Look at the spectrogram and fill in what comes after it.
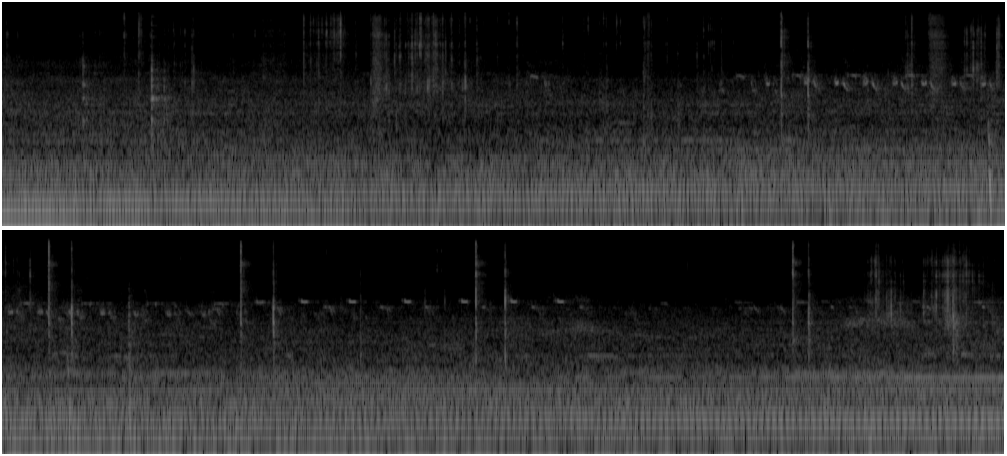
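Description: A bird chirping a quick run of short repeated notes for several seconds in the middle, over a steady low hum, with scattered faint clicks.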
